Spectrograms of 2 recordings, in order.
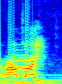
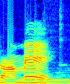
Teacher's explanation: Perubahan ini terjadi pada bunyi vokal rangkap ai ke vokal tunggal e. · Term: monoftonisasi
